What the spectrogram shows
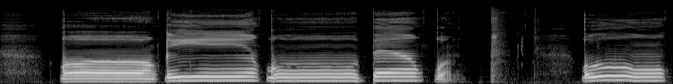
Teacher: Huruf qaf ini keluarnya huruf berasal dari pangkal lidah ya. Pangkal lidah itu lidah bagian belakang, yaitu ditempati dua huruf, yaitu huruf qaf ini dan huruf kaf ya.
